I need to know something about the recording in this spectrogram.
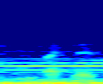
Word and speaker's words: Myconid: Myconid.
